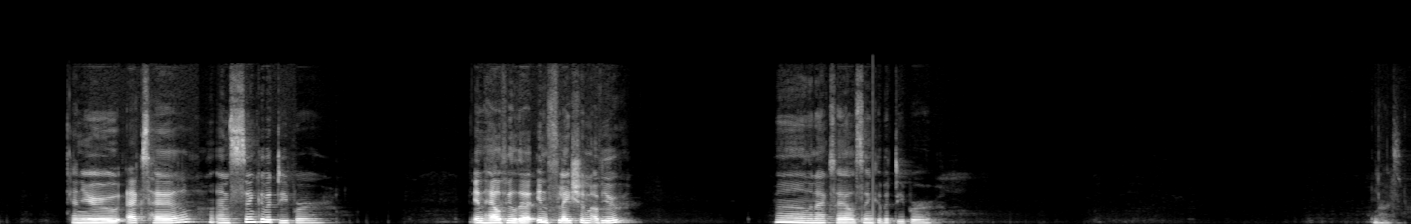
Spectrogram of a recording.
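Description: A woman speaks calmly and softly, close to a microphone, with long pauses.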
